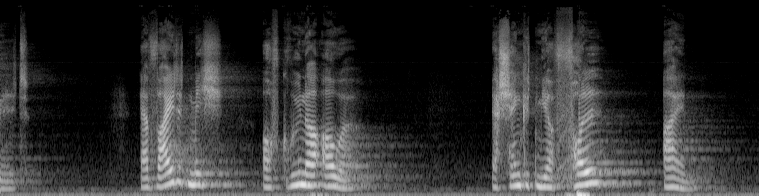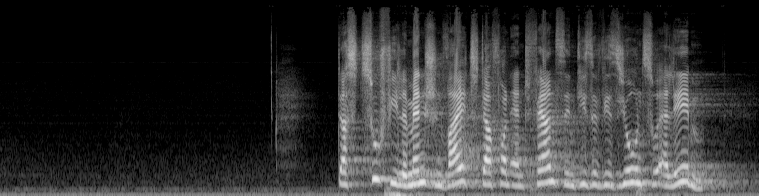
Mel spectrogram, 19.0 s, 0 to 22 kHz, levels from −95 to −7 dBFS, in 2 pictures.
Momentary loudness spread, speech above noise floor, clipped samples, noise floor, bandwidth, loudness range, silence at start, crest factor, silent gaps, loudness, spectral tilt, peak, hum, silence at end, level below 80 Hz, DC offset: 19 LU; 29 dB; under 0.1%; -54 dBFS; 17.5 kHz; 11 LU; 0 s; 20 dB; none; -25 LUFS; -3.5 dB/octave; -8 dBFS; none; 0.35 s; -46 dBFS; under 0.1%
